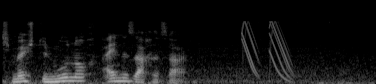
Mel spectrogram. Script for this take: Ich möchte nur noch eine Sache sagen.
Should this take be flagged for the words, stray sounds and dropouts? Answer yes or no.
yes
